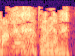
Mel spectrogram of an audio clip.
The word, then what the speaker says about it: Bahrain: Then Bahrain. Is that how you pronounce it? – Yeah. Bahrain.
